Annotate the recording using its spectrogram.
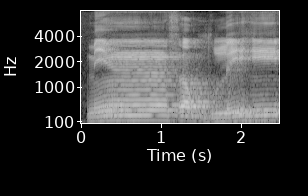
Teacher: ഇഖ്ഫാ ഹഖീഖി എന്ന നിയമമാണ്. നൂനിനെ അവ്യക്തമാക്കി മണിച്ചുകൊണ്ട് ഉച്ചരിക്കണം. ഇഖ്ഫാഇൻ്റെ 15 അക്ഷരങ്ങളിൽ ഒന്നാണ് ഫ.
